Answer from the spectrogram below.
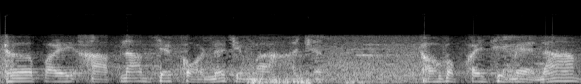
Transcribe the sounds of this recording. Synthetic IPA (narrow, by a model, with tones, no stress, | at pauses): t̪ʰɤː˧pa˧jʔaː˨˩p̚naː˥˩˨msʰi˦˥əkɔː˨˩nːɛː˦˥si˧˦maː˧haː˧˩t͡ɕe˨˩t̪̚ | kʰa˧˩wkɔ˧˩pa˧jt̪ʰiː˧˩mɛː˧˩naː˥˩˨m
